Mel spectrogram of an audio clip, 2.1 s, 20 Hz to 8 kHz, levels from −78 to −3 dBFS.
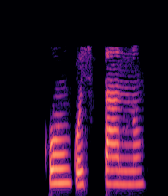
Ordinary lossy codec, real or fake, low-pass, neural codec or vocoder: AAC, 16 kbps; real; 7.2 kHz; none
